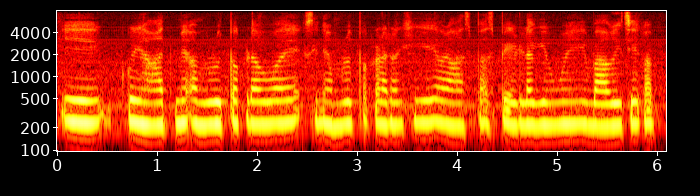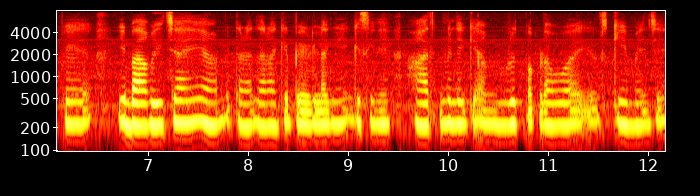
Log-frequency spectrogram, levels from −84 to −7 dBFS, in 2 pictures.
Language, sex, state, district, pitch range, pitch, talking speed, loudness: Hindi, female, Bihar, Gaya, 220-235 Hz, 225 Hz, 230 wpm, -22 LUFS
